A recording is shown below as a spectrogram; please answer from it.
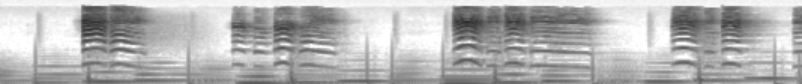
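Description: Background music with a simple keyboard-like melody, over which a squeaky toy cake slice squeaks in several quick runs of high chirping squeaks as it is squeezed.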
